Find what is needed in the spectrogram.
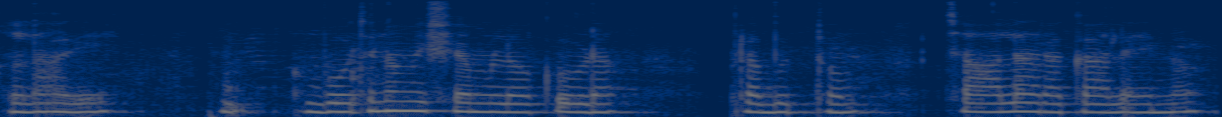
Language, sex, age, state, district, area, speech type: Telugu, female, 30-45, Telangana, Warangal, urban, spontaneous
